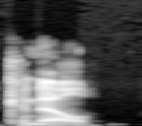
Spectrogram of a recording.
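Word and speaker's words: Knull: Or Null, however you pronounce it. I pronounce it Kanul, well, for reasons that any Swedish speaker will tell you.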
